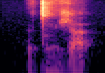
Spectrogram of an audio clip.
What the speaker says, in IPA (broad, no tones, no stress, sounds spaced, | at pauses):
ə̤ ǀ ɛ̤ ʒ a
